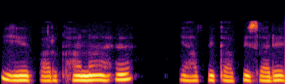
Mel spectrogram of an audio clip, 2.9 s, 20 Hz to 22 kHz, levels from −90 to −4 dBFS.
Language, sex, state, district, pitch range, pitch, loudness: Hindi, female, Bihar, Muzaffarpur, 205-230 Hz, 215 Hz, -15 LUFS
